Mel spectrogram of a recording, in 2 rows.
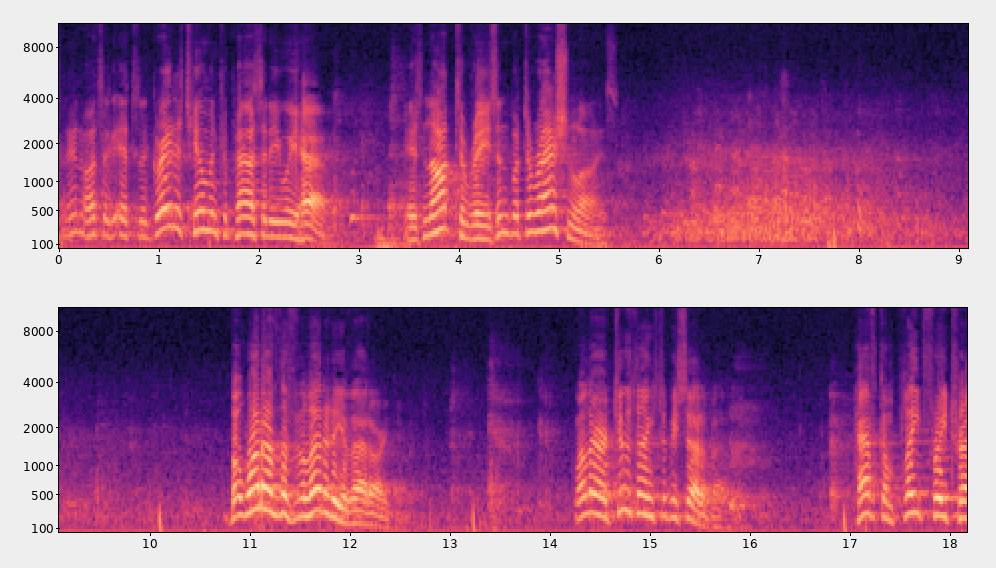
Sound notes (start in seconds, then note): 9.0 laughter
